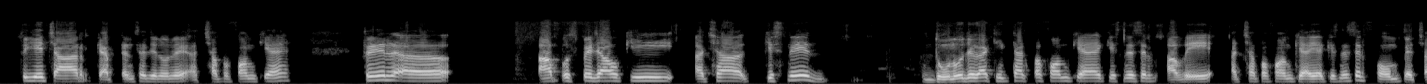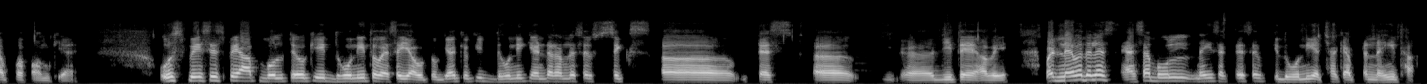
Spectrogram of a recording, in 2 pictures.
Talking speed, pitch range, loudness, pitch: 170 wpm, 135-170 Hz, -19 LUFS, 155 Hz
